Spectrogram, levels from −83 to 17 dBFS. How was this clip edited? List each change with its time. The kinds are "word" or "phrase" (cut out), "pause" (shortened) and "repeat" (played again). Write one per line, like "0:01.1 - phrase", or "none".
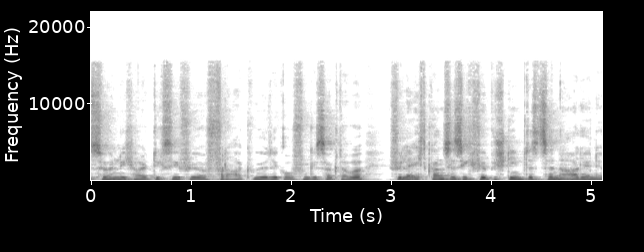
none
